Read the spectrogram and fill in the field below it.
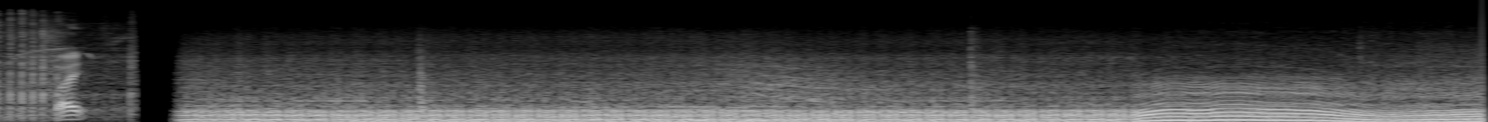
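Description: A motorcycle engine idles with a deep, steady rumble close by.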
